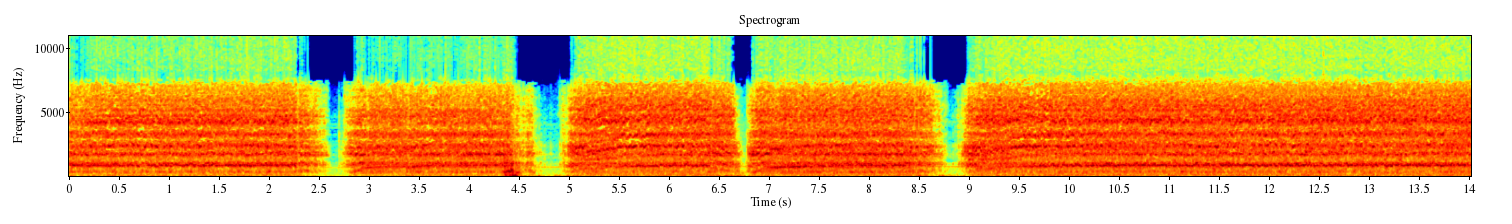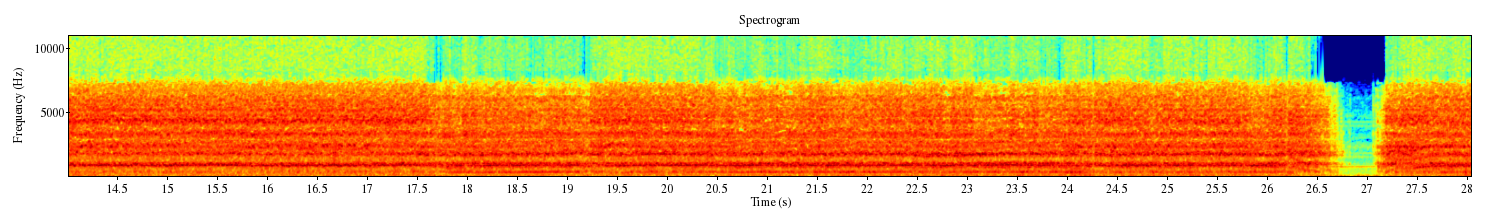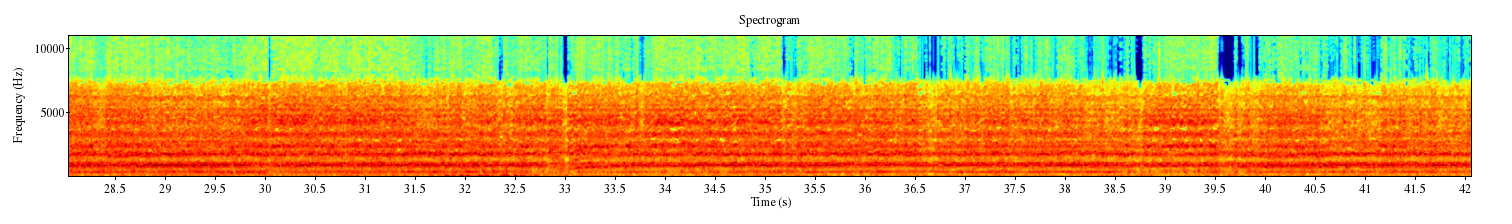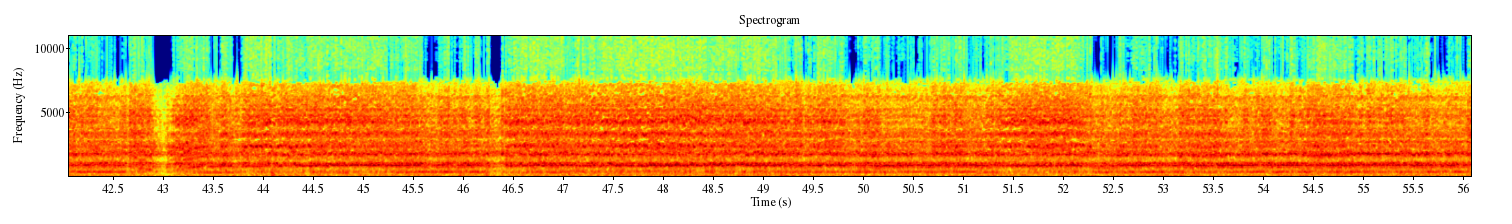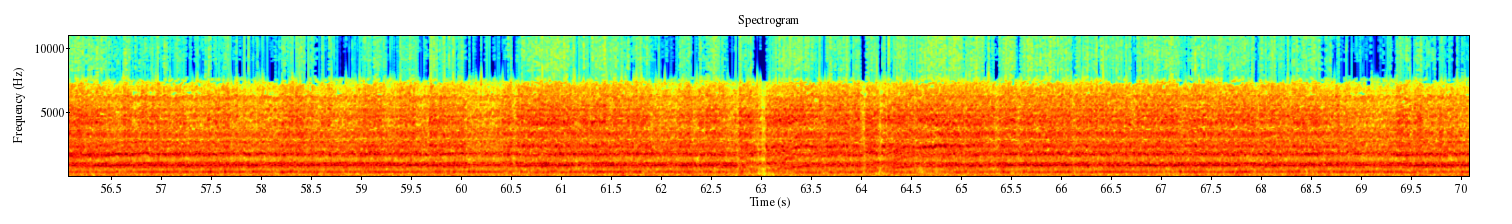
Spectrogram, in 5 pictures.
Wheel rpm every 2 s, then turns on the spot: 220, 150, 130, 160, 140, 210, 210, 210, 210, 230, 230, 230, 230, 100, 210, 230, 210, 230, 230, 230, 220, 190, 220, 220, 220, 230, 220, 230, 230, 230, 230, 200, 210, 230, 230.
4-6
